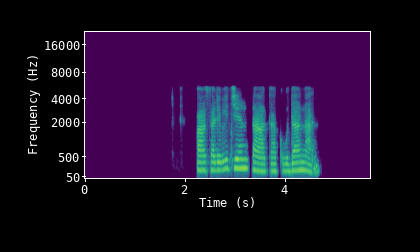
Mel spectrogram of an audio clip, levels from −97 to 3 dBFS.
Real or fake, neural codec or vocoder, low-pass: fake; codec, 16 kHz, 4 kbps, X-Codec, HuBERT features, trained on general audio; 5.4 kHz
